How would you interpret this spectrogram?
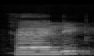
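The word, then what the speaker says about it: phthalic: थैलिक acid, यहां पर P silent होता है, थैलिक एसिड, ओके स्टूडेंट।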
